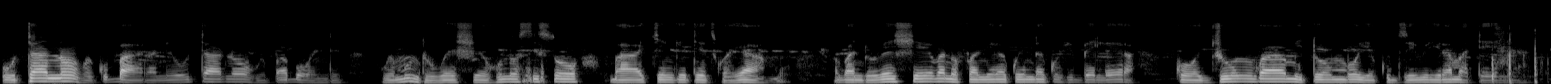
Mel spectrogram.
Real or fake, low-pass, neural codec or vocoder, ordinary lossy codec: real; 7.2 kHz; none; Opus, 64 kbps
